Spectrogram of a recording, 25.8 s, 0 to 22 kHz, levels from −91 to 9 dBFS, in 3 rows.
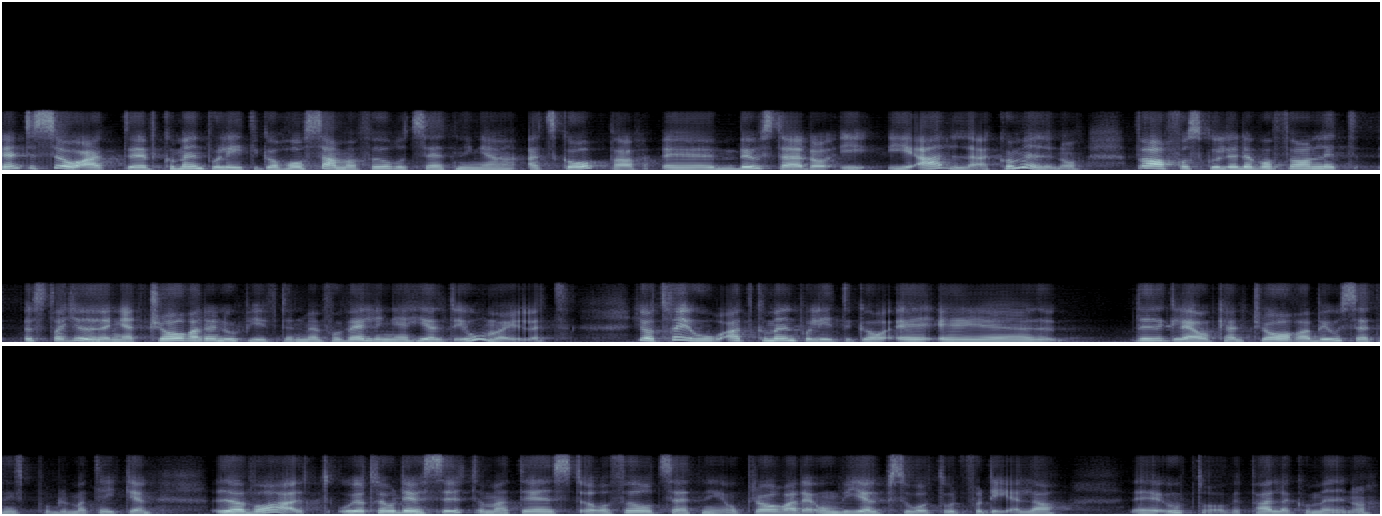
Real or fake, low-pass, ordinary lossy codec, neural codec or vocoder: fake; none; none; codec, 16 kHz, 0.7 kbps, FocalCodec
